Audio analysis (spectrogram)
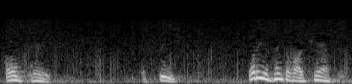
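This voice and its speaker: A man's voice: high voice, wildly swooping pitch, normal speed, a little hiss or hum. An actor playing an eager, earnest young boy pilot in a 1930s radio adventure serial, on a muffled old recording. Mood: eager, anxious. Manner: boyish, earnest, slangy exclamations.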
